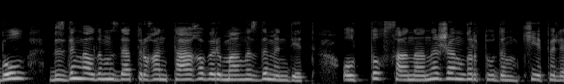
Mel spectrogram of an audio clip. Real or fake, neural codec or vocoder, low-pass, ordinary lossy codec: real; none; none; none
